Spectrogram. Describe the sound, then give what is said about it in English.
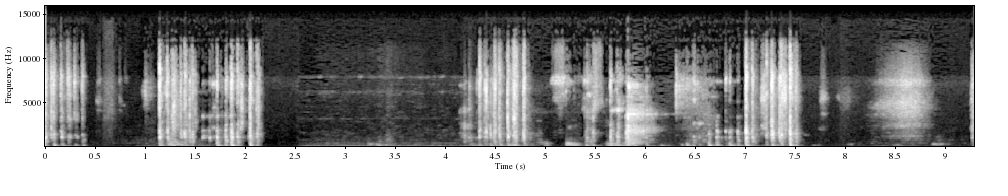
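Computer keyboard typing, fast and clicky, while someone navigates a software admin panel: several quick bursts of keystrokes separated by short pauses, moderately loud over a faint steady hum. “oops, typing too fast”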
